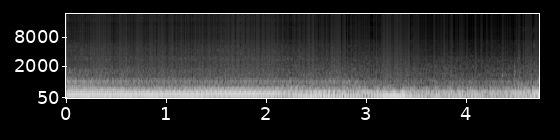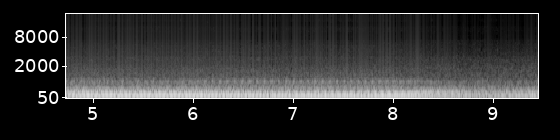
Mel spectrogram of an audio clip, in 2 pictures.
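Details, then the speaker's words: 1998 Mustang Cobra V8 as it warms: light irregular tapping chatter over the rumble, rising and falling with throttle, mostly 2–3k rpm, gone under load and on deceleration; absent cold; suggested: rod bearings, lash tensioners, exhaust leak. "So, as you can tell, when it's cold, it doesn't do the tapping sound. But as soon as it gets warmed up is when it starts in. I've had a few tell me bearings, engine bearings, my rod bearings."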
